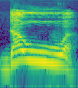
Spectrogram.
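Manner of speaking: dow high, loud and drawn out; diphthong after D. Shown as a demonstration. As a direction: hold the a-to-u glide in dow. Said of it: "we put the letter D in here".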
